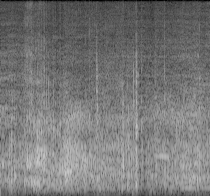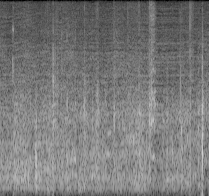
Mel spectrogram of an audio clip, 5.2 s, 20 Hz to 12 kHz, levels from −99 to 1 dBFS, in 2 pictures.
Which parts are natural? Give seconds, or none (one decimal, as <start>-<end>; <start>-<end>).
0.0-5.2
